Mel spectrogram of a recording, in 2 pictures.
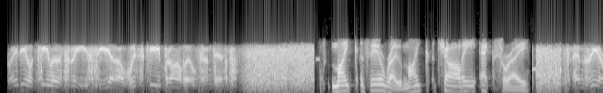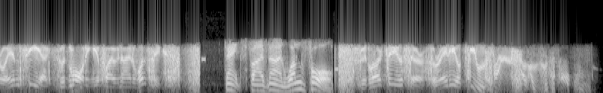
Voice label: Perfect single QSO example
